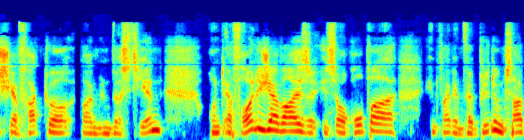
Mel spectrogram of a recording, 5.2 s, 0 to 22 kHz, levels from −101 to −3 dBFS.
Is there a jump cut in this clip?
no; 0 cuts

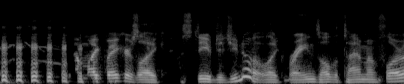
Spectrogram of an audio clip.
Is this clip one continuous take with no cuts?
no; 1 cut; at 1.7 s

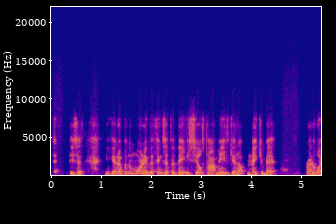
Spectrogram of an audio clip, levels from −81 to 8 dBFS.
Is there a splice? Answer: no; 0 cuts

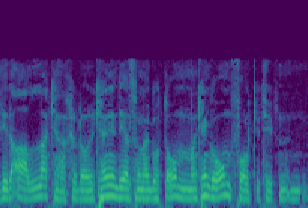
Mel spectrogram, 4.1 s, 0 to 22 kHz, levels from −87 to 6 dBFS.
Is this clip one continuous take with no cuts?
yes; 0 cuts

